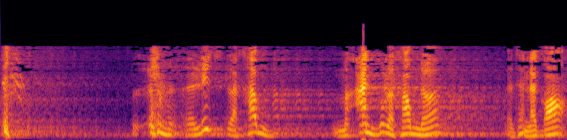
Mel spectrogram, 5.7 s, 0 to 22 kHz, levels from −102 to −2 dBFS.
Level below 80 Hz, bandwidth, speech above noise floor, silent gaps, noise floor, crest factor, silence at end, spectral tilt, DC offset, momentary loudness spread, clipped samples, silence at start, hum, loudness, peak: -58 dBFS; 11 kHz; 31 dB; none; -50 dBFS; 22 dB; 0 s; -6.5 dB/octave; under 0.1%; 24 LU; under 0.1%; 0 s; none; -19 LUFS; 0 dBFS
